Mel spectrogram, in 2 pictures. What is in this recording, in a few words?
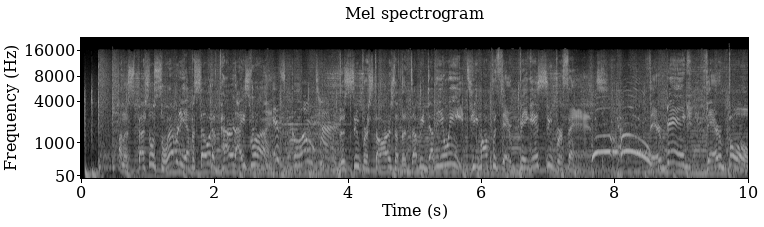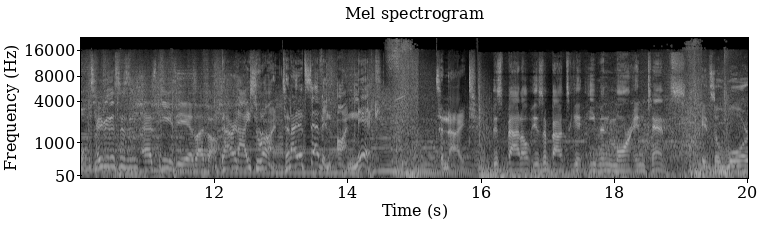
TV Promo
